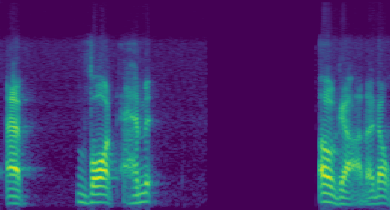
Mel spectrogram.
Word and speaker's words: Vaught: kiffins the lane train at Ole Miss at vault at Vaught Hemet oh God I don't want to get the stadium name wrong Vaught Hemingway stadium in Oxford um Alabama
